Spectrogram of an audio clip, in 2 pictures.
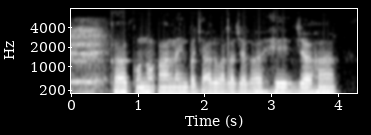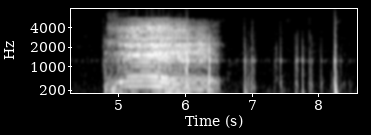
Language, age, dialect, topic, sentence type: Chhattisgarhi, 18-24, Northern/Bhandar, agriculture, statement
